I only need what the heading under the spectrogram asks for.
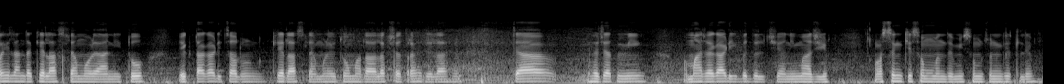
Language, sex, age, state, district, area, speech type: Marathi, male, 18-30, Maharashtra, Osmanabad, rural, spontaneous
